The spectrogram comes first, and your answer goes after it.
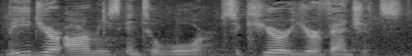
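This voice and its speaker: An actor playing a weary, defeated old god in a video game, subdued and full of self-doubt. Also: male voice, mid-range voice, expressive, a little slow, big-room sound, slight background noise, natural voice. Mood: weary, doubtful. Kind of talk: dramatic video game acting.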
